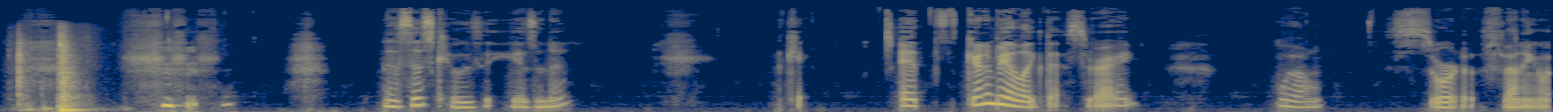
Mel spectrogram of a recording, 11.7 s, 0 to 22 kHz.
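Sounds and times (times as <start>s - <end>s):
door thudding shut: 0.2s - 0.8s
speech: 1.2s - 1.6s, 2.9s - 4.4s, 6.8s - 8.6s, 9.6s - 11.6s.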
